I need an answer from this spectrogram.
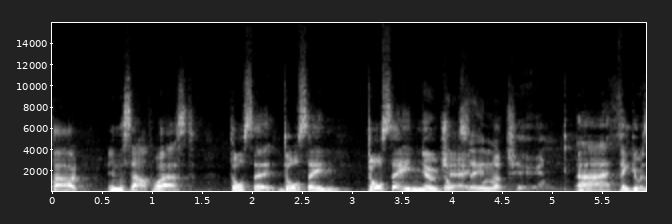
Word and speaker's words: Noche Dulce: Noche Dulce.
